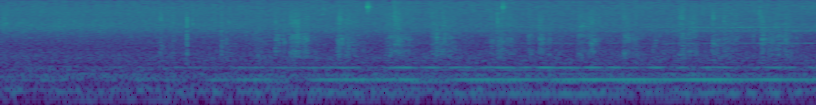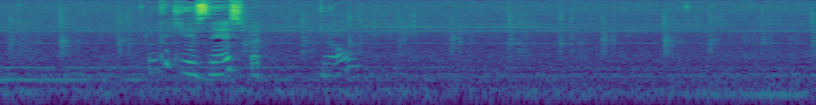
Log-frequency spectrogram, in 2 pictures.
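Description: Footsteps tread slowly on the ground.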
